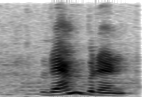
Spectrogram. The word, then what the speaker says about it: Rembrandt: Pronunciation थोड़ा देख सकते हैं आप इसकी, रैम्ब्रेंट।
